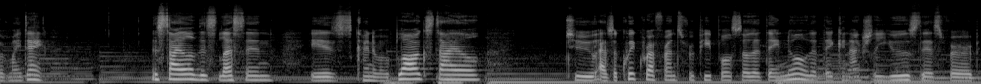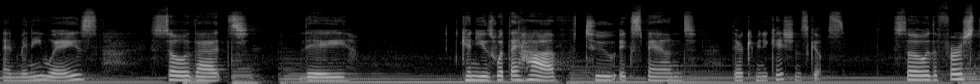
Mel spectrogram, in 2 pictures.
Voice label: Expressions with Tener voiceover and music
